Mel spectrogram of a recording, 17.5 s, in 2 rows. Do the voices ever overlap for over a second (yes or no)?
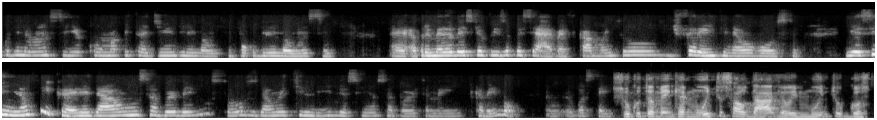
no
